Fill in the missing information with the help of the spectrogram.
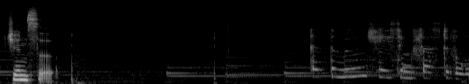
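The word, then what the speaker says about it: Jinhsi: the magistrate of Jingo I think think they that was not the correct pronunciation and also um in Chinese you would never have in and then H unless it was like Jin if they're pronouncing it ginshi then it should have been Shi but I don't know in this case it should be jinsa as the moon chasing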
